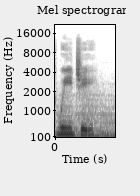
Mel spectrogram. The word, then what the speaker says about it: WG: as locals call them wgs pronounced Ouiji regular apartments are your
